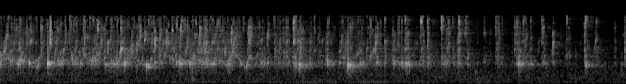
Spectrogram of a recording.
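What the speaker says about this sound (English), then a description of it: "Let a big portion of the oil flow out first." Engine oil drains from an Infiniti G37S during an oil change, making a continuous trickling splash punctuated by irregular drips, close and fairly loud with no talking.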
